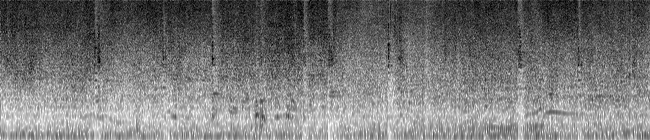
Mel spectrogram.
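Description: Food frying in hot oil: a steady sizzle with fine crackling throughout.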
